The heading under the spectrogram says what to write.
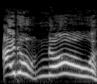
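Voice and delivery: high, loud, scared, frightened whimpering. Reading a story as a monster attacks, Dandy Grandeur whimpering. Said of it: "Dandy Grandeur whimpered".

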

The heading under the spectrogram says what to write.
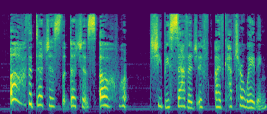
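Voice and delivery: ordinary delivery

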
